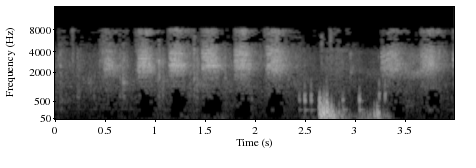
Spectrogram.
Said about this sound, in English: You can hear me scooshing some cleaner.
